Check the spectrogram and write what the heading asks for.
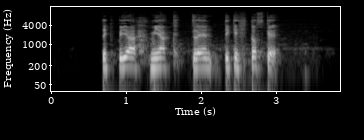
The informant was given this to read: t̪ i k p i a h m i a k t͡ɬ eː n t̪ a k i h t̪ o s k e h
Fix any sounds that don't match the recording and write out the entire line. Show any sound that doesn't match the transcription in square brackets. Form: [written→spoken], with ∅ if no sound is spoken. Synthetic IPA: t̪ i k p i a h m i a k t͡ɬ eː n t̪ [a→i] k i h t̪ o s k e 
